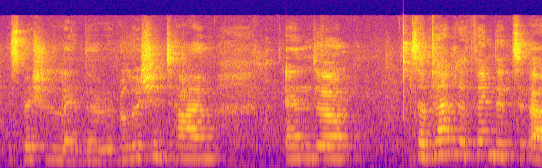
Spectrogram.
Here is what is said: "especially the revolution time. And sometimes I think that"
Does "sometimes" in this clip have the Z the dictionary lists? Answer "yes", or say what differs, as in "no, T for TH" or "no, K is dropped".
yes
